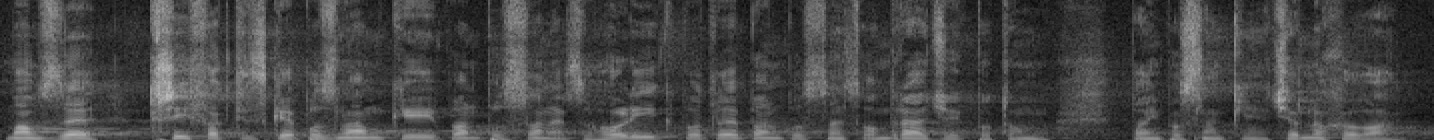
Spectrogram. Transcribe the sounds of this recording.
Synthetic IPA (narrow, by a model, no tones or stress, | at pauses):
maːmzd̪ɛt̪r̝̥ɪfakt̪ɪt͡skɛːpo̞znaːmkɪpanpo̞slanɛd͡zɦoliːkpo̞t̪ɛːpanposlanɛt͡sʔond̪ɾaːt͡ʃɛk̚po̞t̪om | paɲiːpo̞slaŋkɪɲɛt͡ʃɛɾnoxovaː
